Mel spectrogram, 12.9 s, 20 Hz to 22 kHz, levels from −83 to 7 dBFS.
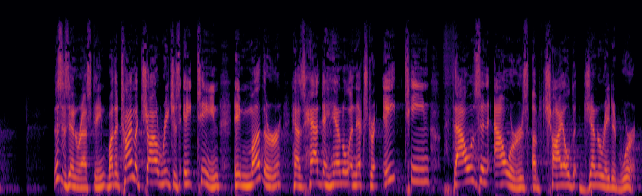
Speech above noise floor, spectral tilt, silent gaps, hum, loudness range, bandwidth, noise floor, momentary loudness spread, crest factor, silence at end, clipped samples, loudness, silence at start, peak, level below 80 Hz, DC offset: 40 dB; -4.5 dB/octave; none; none; 1 LU; 15.5 kHz; -66 dBFS; 7 LU; 16 dB; 0.15 s; under 0.1%; -26 LUFS; 1.05 s; -10 dBFS; -66 dBFS; under 0.1%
